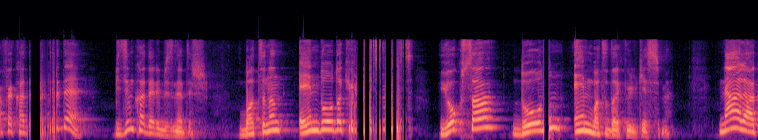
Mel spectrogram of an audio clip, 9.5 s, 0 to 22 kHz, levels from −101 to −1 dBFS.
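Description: Packet loss on an ADPCM call begins at 0.34 s and runs to 0.78 s. Around 250 ms of audio went missing in scattered gaps across about 360 ms, the longest run 130 ms, which points to a few dozen lost packets. Each gap was filled with silence. The receiving decoder's adaptive predictor and step size then no longer matched the sender's, so the speech cuts out abruptly and comes back slightly distorted, before settling.

At 2.13 s the microphone volume is stepped up. The call software raised the device input gain in a single step, so the speech and background both jump together by about 5 dB.

A heavier burst of the same ADPCM packet loss runs from 4.37 s to 5.14 s. Roughly 520 ms is lost across about 720 ms, in many holes of up to 90 ms, pointing to around fifty packets. The choppy dropouts each end with the same mistracked, slightly distorted recovery.

A short loss from 6.79 s to 6.88 s removes about 70 ms, a handful of packets, leaving a hard-edged gap and a rough restart.

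Throughout, the wideband G.722 coding keeps the speech bright, with at most a faint upper-band hiss.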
